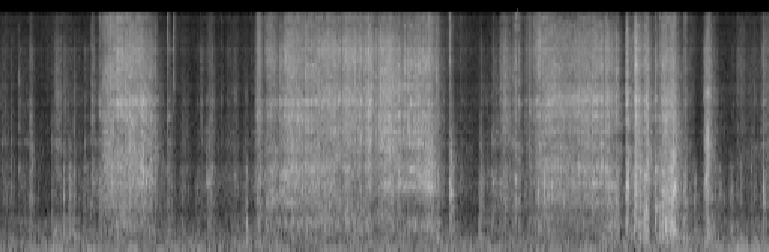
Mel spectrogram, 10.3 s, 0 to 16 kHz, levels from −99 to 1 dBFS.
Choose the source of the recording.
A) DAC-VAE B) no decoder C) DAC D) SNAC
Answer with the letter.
D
